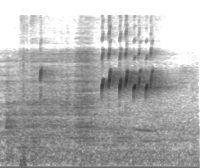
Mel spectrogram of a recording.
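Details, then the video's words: Male European goldfinch singing in reply to a female's call: a lone high note, then a quick run of about eight bright, liquid twittered notes packed into under a second. "حسونك سيغرد مع هده البثبثة Goldfinch singing"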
